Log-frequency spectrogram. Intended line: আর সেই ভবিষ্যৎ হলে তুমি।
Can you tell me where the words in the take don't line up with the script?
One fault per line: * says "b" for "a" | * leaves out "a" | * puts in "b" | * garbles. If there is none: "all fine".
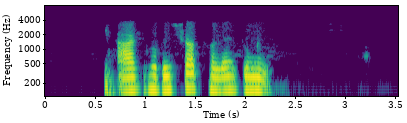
* leaves out "সেই"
